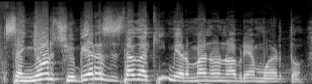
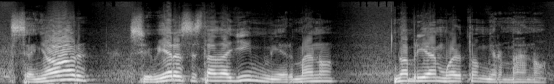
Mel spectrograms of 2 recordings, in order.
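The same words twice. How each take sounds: First: Quick, matter-of-fact complaint; brisk greeting. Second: Humble plea. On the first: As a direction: rattle it off, standing upright. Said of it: "Fue el mismo saludo". (reclamo rápido y directo) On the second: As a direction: plead as if kneeling at his feet. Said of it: "pero fue diferente la actitud". (súplica humilde y suave, postrada) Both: Retold or imitated.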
